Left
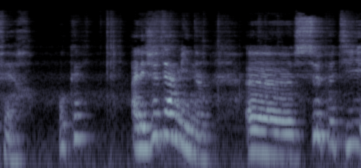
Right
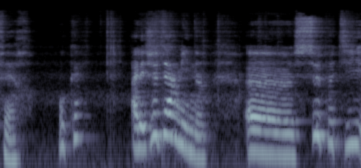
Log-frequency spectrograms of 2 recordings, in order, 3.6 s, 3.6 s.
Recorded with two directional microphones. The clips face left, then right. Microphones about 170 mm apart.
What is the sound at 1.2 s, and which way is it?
Speech, 45° right (ahead or behind).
